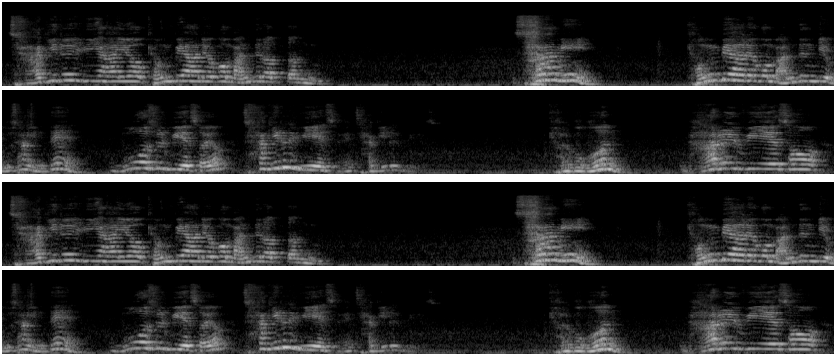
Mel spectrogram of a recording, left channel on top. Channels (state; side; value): identical; both; correlation 1.00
